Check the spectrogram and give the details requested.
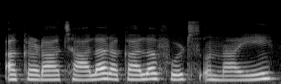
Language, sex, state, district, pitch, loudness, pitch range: Telugu, female, Telangana, Hyderabad, 225 Hz, -16 LUFS, 215-240 Hz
